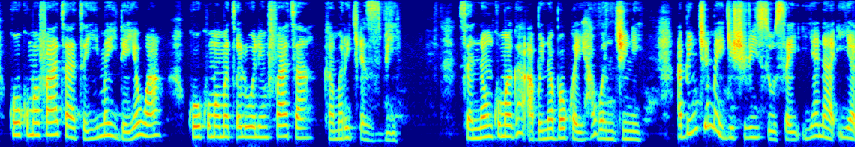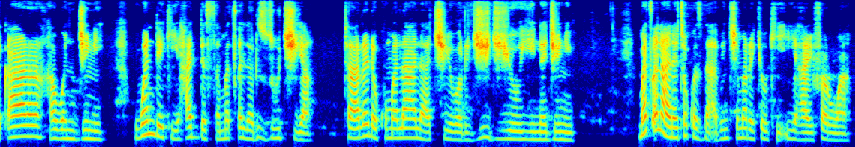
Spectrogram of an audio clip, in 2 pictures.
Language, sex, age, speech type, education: Hausa, female, 30-45, spontaneous, tertiary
